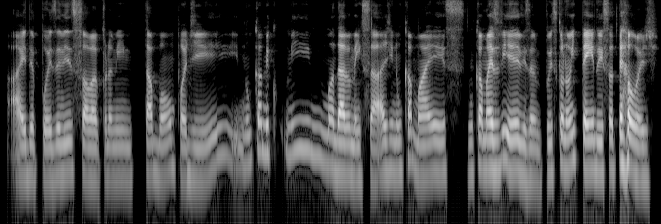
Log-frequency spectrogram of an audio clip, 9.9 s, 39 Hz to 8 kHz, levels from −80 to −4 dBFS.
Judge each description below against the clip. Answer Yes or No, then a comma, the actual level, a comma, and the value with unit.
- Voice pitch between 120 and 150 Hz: Yes, low, 135 Hz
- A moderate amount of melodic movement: Yes, average, 3.8 semitones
